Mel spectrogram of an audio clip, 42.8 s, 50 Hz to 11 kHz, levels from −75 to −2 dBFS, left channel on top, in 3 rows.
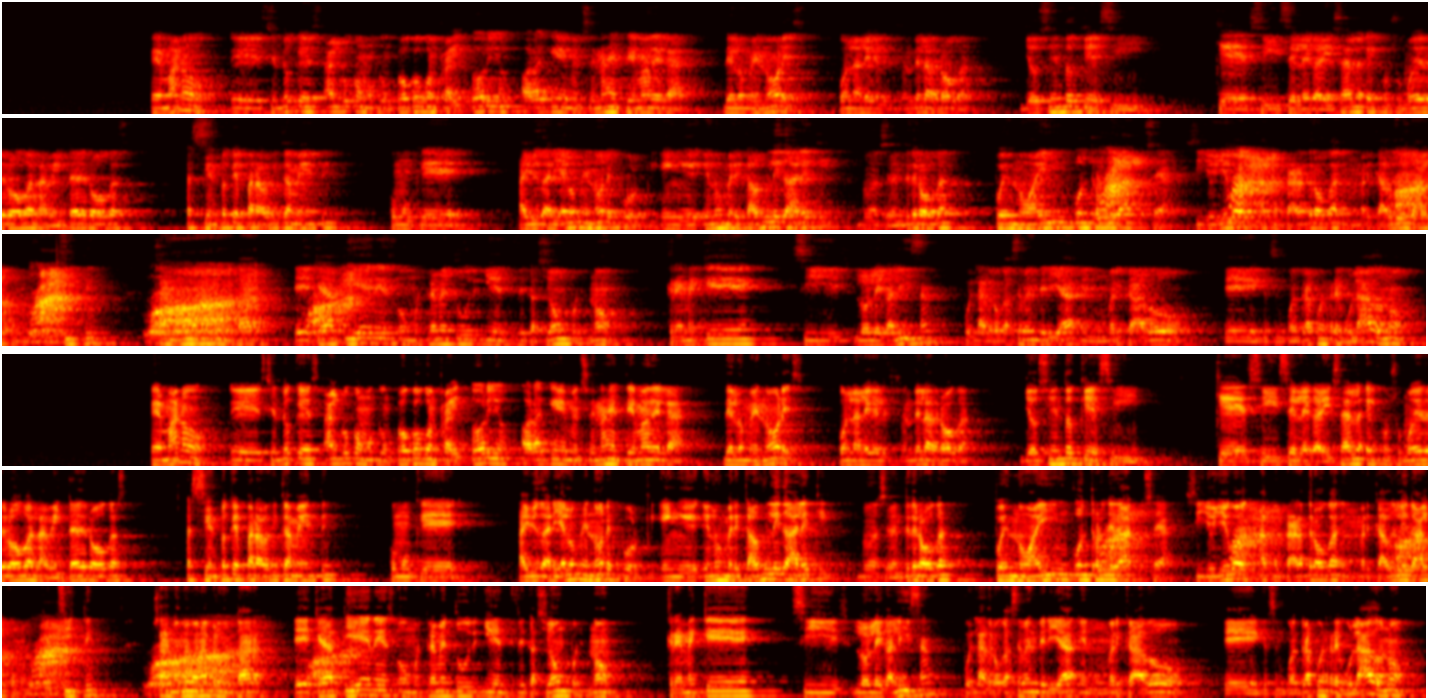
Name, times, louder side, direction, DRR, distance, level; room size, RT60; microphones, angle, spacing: voice 1, 1.5-6.8 7.2-8.0 8.4-9.7 10.2-11.4 12.1-15.5 16.1-17.6 18.1-18.9 19.4-22.6 22.8-23.8 24.2-29.5 30.0-31.1 31.4-34.7 35.2-36.1 36.4-37.9 38.1-40.3 40.7-42.6, right 4 dB, 65° right, 9 dB, 0.9 m, -28 dB
sound 1, 25.2-25.7 26.5-27.0 28.0-29.2 29.9-31.1 31.5-32.1, left 2 dB, 75° left, 1.8 m, -27 dB
14.5 x 7.6 x 4.7 m, 1.2 s
head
